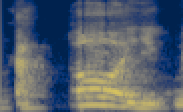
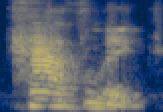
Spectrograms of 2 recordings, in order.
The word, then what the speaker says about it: Catholic: Porque em português o estresse da sílaba está no católico, né? Então, católico. Agora, em inglês é o contrário, é Catholic, Catholic.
